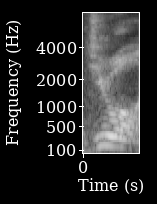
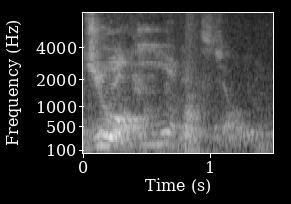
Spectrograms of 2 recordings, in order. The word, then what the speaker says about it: joule: Joule, as in. Yeah, it's not that guy. That's how it's spelled. Not jewel.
